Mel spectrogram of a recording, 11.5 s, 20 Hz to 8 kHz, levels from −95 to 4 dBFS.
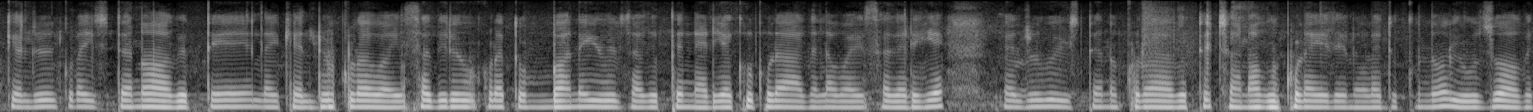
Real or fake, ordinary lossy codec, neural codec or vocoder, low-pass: fake; none; codec, 16 kHz, 4 kbps, X-Codec, HuBERT features, trained on balanced general audio; none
